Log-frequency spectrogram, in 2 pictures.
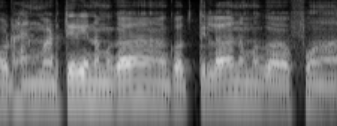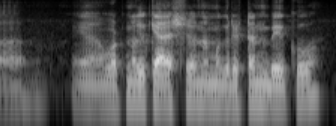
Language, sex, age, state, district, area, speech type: Kannada, male, 18-30, Karnataka, Bidar, urban, spontaneous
